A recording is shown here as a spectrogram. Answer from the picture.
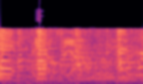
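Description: An acoustic guitar being strummed, with people's voices over it.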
